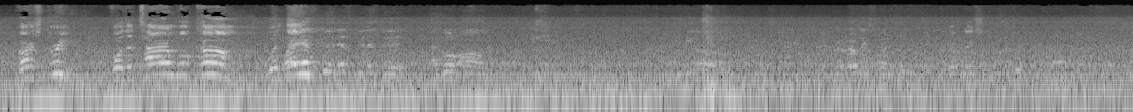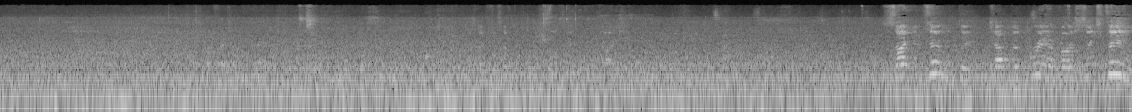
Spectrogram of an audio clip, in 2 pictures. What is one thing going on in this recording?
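A man speaks calmly nearby, outdoors.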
